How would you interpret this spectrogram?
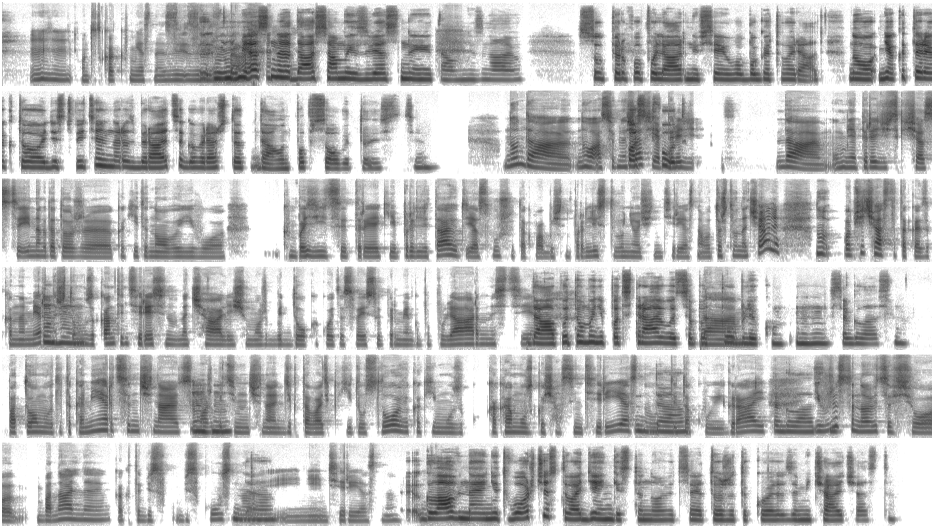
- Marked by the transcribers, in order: laugh; other background noise; tapping
- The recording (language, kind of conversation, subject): Russian, unstructured, Какую роль играет музыка в твоей жизни?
